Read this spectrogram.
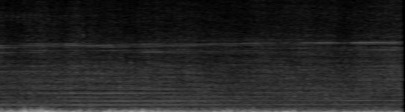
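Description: Wind gusts into the microphone outdoors.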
